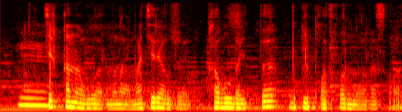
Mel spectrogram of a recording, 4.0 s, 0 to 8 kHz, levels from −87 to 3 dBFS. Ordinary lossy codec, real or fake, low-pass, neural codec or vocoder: none; real; 7.2 kHz; none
